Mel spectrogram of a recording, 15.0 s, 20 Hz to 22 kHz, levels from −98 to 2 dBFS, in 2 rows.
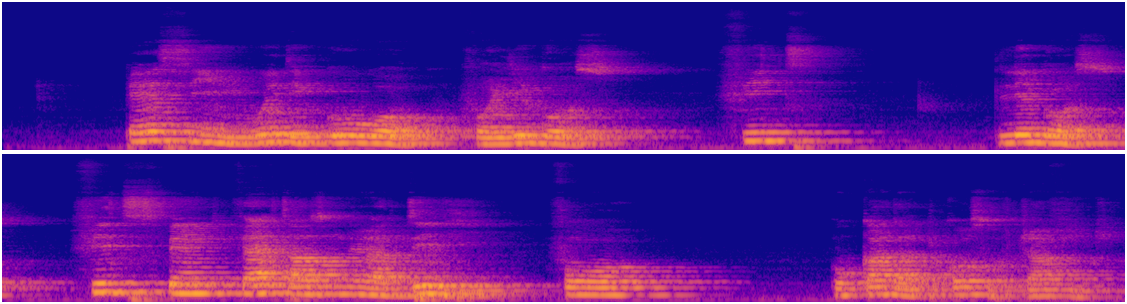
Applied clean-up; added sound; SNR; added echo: none; none; none; reverberation time 1.2 s.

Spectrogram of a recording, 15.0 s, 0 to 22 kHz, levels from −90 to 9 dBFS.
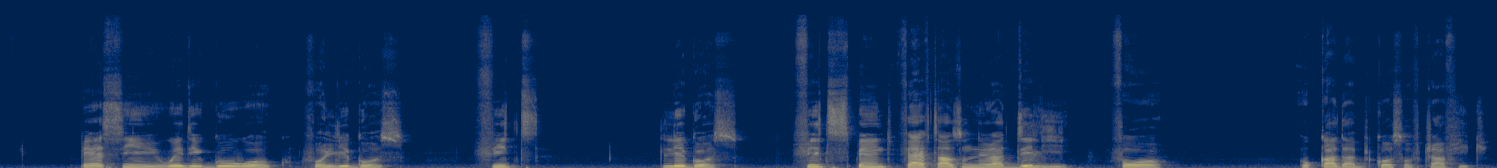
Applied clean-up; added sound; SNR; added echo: none; none; none; none.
